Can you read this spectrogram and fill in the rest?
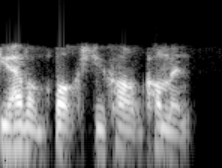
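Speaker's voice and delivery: ordinary delivery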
